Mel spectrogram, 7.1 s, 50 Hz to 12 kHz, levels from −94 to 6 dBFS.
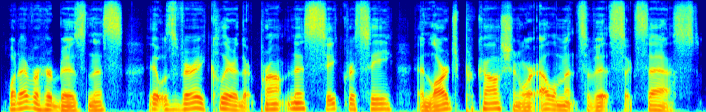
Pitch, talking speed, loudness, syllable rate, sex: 100 Hz, 155 wpm, -19 LUFS, 5.2 syllables/s, male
